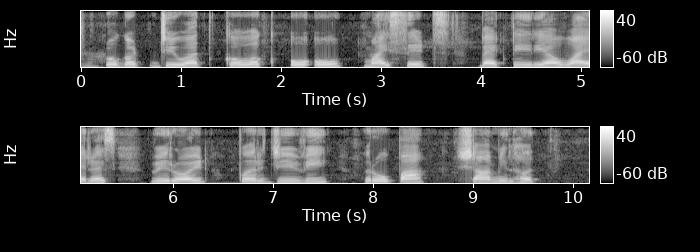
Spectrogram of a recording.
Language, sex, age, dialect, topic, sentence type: Marathi, female, 18-24, Southern Konkan, agriculture, statement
